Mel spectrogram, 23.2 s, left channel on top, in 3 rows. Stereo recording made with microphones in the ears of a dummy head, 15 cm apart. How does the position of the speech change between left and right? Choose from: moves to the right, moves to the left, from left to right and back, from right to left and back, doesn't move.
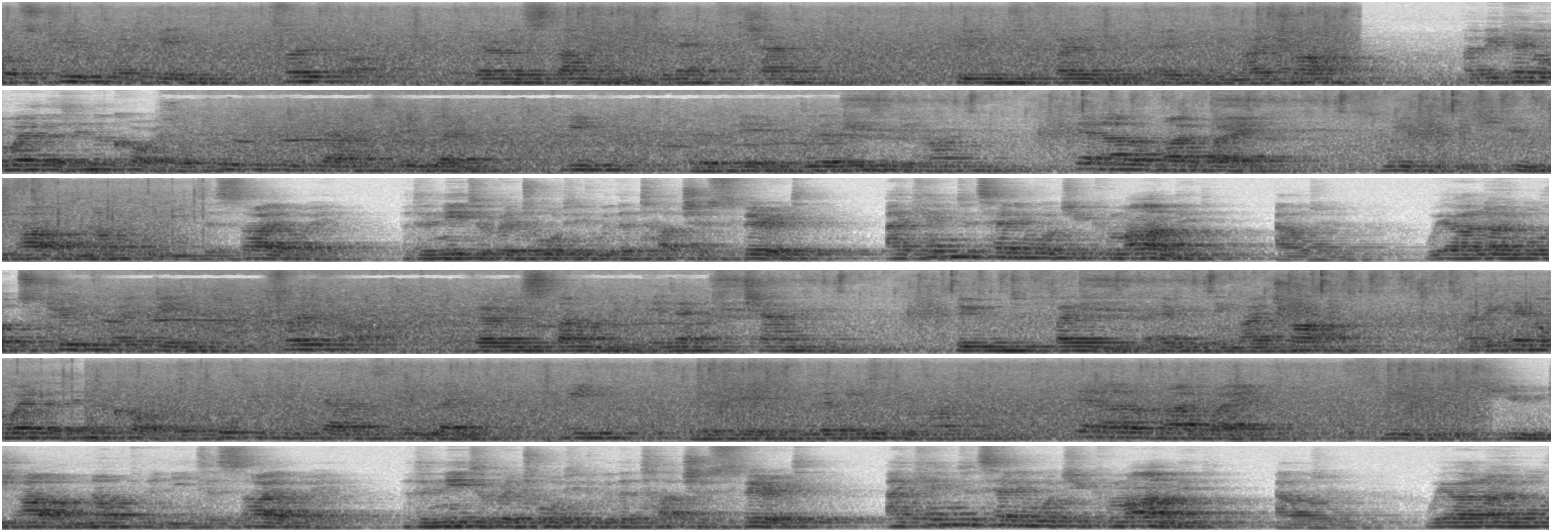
moves to the left.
